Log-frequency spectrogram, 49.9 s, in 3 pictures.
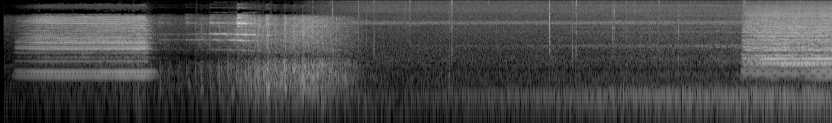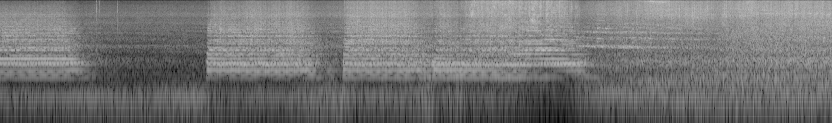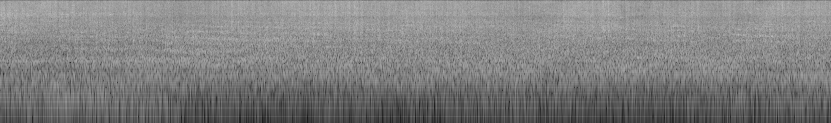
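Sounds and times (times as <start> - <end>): locomotive air horn blasts: 0.2 - 3.2, 14.8 - 18.7, 20.8 - 30.6
freight train wheels rumbling: 0.6 - 49.9.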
